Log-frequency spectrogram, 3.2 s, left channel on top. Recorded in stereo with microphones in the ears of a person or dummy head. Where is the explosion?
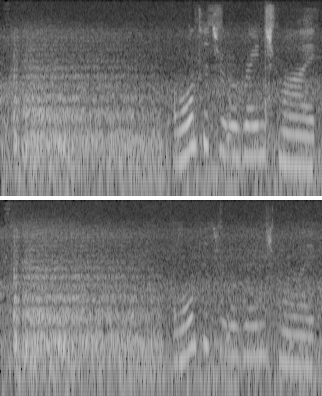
10° right (ahead or behind).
